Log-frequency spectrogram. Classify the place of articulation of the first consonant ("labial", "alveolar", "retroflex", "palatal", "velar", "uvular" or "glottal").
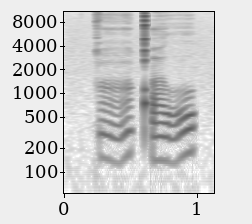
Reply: uvular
